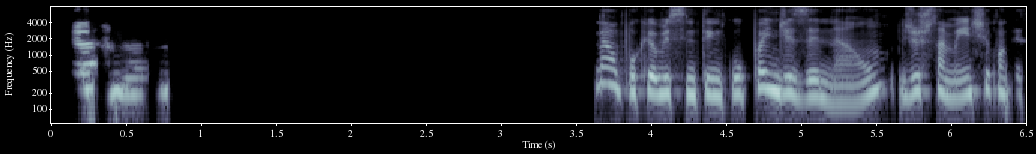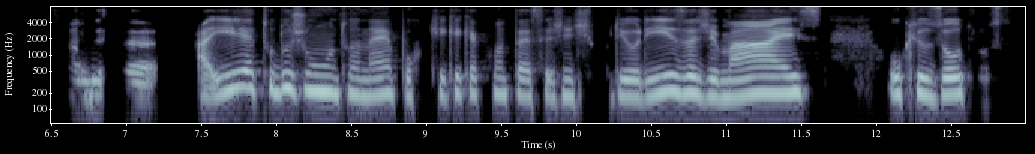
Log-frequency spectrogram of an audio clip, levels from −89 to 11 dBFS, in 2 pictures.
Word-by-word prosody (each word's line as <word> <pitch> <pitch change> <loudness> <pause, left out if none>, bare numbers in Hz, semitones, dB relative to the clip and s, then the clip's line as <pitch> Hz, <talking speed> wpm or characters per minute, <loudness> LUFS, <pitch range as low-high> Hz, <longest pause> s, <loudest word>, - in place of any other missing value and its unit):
Aham. 210 -3 +1 2.8
Não, 290 -1 -1
porque 205 -1 -1
eu 200 - +8
me 195 - +3
sinto 195 -1 -1
em 185 - +3
culpa 195 +6 -1
em 230 - +7
dizer 180 -5 +2
não, 150 - -5
justamente 205 +1 -2
com 210 - -2
a - - -7
questão 190 -3 -13
dessa 160 -2 -5 0.3
aí 220 +5 +2
é 255 - +3
tudo 235 0 0
junto, 210 -3 +1
né, 185 +2 -1
porque 180 0 -9
que 200 - -4
que 195 - -5
acontece, 190 -2 -6
a - - -5
gente 175 +1 -8
prioriza 185 +4 +2
demais 200 +4 +4 0.4
o 195 - 0
que 200 - -2
os 185 -3 +2
outros 290 - 0
195 Hz, 150 wpm, -23 LUFS, 180-210 Hz, 2.8 s, eu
